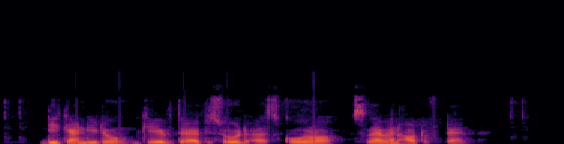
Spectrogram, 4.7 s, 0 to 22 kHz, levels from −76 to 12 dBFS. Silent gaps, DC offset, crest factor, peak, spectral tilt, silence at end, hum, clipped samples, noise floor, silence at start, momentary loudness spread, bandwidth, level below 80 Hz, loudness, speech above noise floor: none; under 0.1%; 18 dB; -6 dBFS; -6 dB/octave; 0.8 s; none; under 0.1%; -58 dBFS; 0.35 s; 8 LU; 7.8 kHz; -64 dBFS; -22 LUFS; 36 dB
